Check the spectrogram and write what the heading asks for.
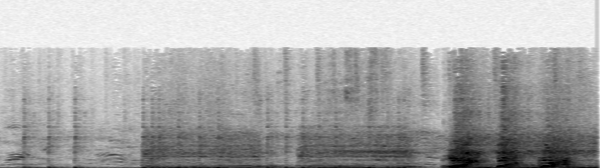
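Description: Live rock band of electric guitars, bass and drums starting a song. The full band comes in about a second and a half in, then gets louder with yelled vocals about four and a half seconds in.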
